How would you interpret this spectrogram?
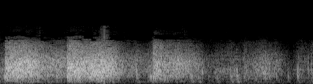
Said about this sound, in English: Now they've got horses and guns. Yes, and they've seen the flashes of our guns. They know the shots came from this hill.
